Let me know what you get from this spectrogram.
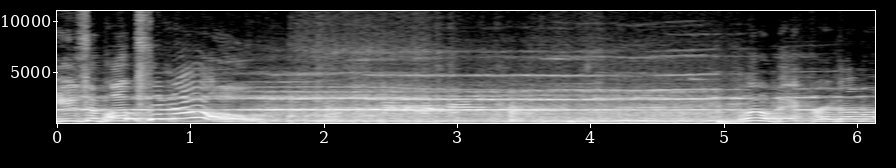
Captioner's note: train brakes screeching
